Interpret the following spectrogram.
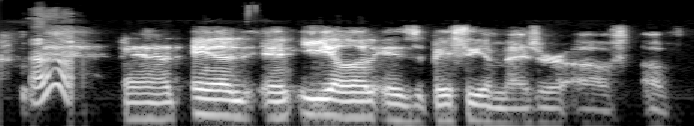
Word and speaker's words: Aeon: It's Aeon, not Aeon. Let's put this to bed. Right. Is the A silent? According to Webster's dictionary, right? It's the A is silent. Oh. And Aeon is basically a measure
